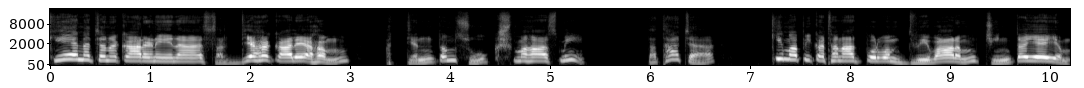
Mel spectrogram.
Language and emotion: Sanskrit, disgusted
